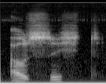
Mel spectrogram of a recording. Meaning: scenery, view, outlook (also figuratively)
- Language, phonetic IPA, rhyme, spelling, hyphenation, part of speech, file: German, [ˈaʊ̯szɪçt͡], -ɪçt, Aussicht, Aus‧sicht, noun, De-Aussicht.ogg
